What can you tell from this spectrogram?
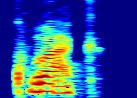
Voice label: "KWAC", Indian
